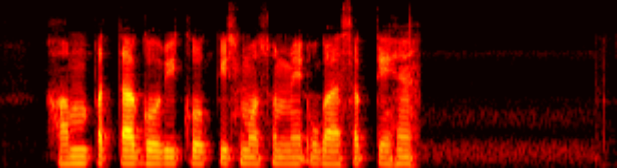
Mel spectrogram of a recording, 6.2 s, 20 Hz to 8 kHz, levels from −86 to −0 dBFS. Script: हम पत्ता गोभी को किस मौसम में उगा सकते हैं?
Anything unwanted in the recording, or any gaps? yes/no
no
